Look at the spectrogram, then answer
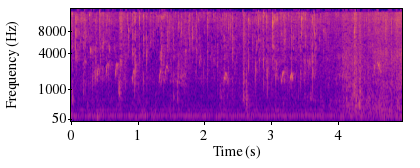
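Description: Backyard ducks quack softly and intermittently at a distance over a steady low hum, with scattered rustling.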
